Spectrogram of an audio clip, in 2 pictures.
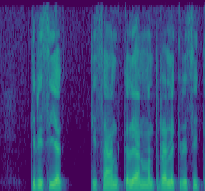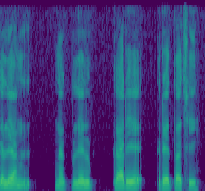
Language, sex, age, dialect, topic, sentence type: Maithili, male, 46-50, Southern/Standard, agriculture, statement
